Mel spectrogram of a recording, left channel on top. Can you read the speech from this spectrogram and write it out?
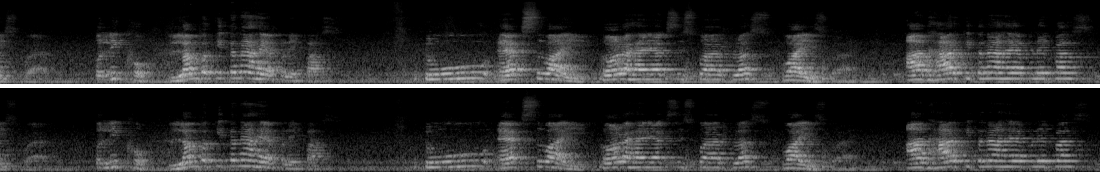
स्क्वायर, तो लिखो लंब कितना है अपने पास 2xy, कर्ण है x square plus Y square, आधार कितना है अपने पास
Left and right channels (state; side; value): quieter; right; 3.9 dB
